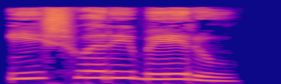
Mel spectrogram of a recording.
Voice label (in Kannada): "ಈಶ್ವರಬೇರು", Kannada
